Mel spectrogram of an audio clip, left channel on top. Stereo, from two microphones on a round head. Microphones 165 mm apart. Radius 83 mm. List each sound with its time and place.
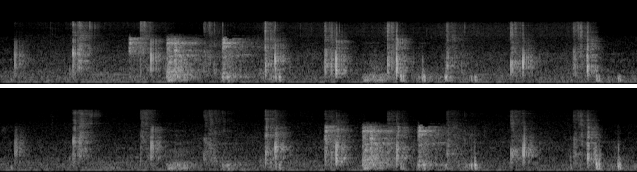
0.1 s footsteps: 55° left (ahead or behind), 4.5 m; by 6.0 s 40° left (ahead or behind), 3 m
